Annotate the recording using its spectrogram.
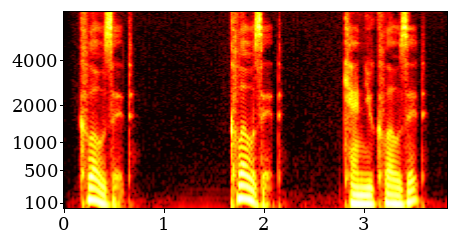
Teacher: The word close as a verb has a Z sound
